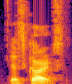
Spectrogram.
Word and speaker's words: Descartes: Copernicus, Galileo, Descartes. Descartes. Descartes. I know it's spelled Descartes.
